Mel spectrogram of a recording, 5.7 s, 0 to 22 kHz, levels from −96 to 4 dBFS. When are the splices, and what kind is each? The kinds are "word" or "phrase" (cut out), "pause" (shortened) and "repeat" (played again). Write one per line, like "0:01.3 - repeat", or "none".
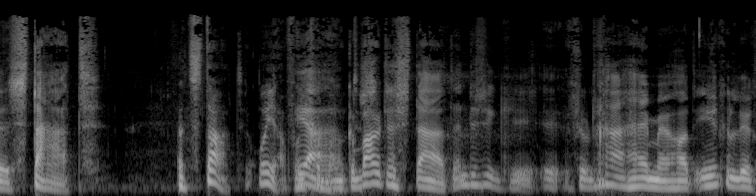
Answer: none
